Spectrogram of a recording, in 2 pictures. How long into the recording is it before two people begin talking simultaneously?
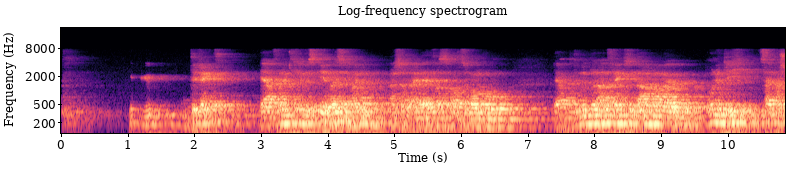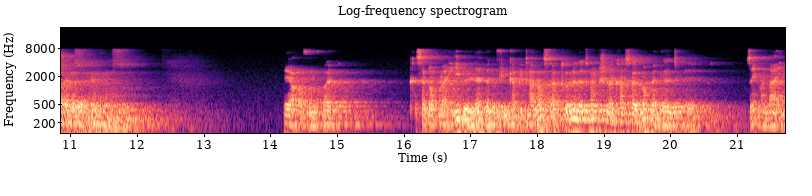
none

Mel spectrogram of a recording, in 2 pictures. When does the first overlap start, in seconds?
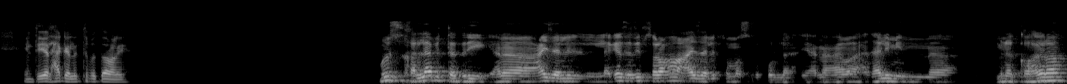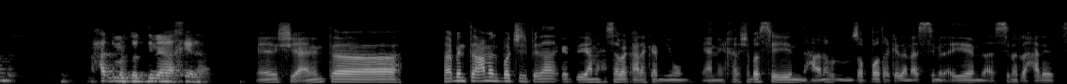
none

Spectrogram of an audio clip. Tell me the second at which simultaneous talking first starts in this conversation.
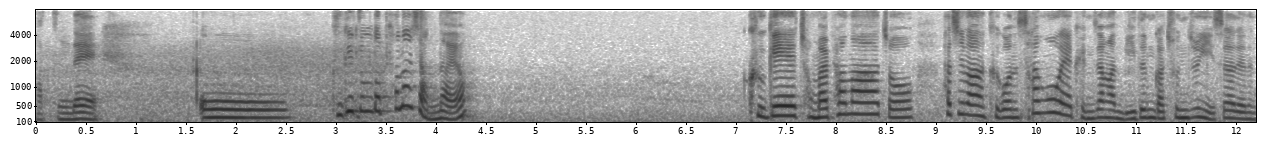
none

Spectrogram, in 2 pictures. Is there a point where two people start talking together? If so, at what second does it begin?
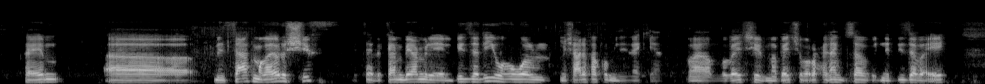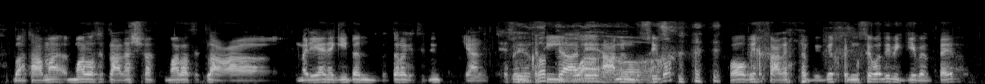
15 s

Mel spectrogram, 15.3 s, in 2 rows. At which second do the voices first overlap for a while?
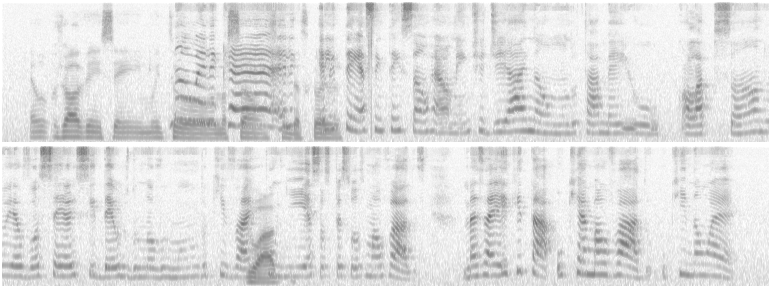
2 s

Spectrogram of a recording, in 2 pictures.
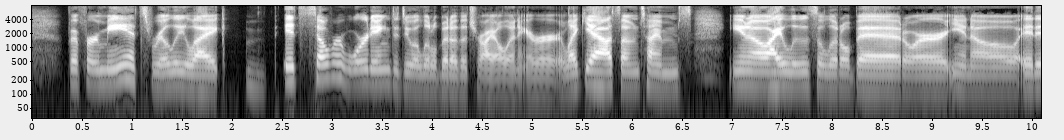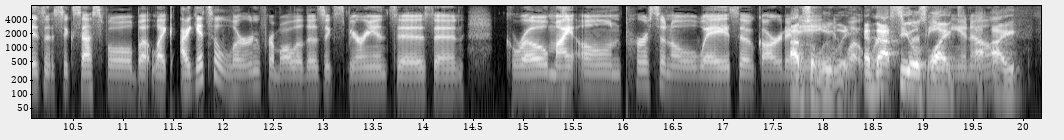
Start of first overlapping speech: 18 s

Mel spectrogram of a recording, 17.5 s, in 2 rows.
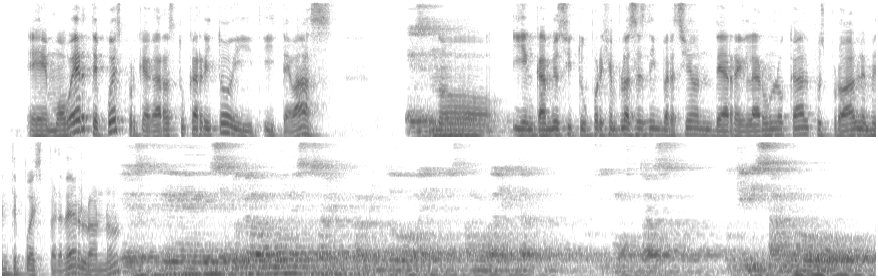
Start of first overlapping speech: none

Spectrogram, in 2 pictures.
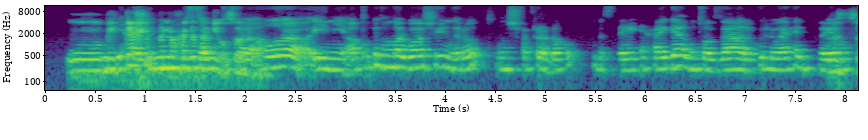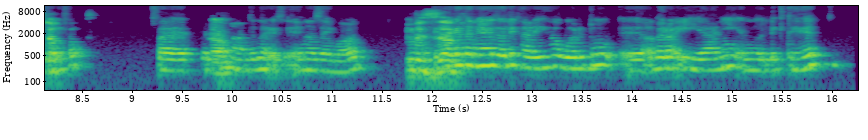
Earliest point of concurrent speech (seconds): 1 s

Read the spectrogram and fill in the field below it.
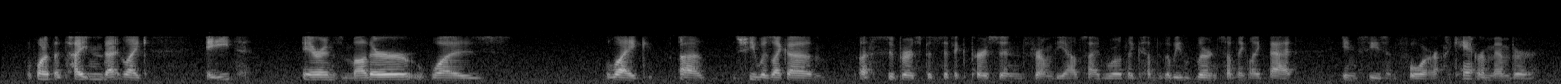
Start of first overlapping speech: none

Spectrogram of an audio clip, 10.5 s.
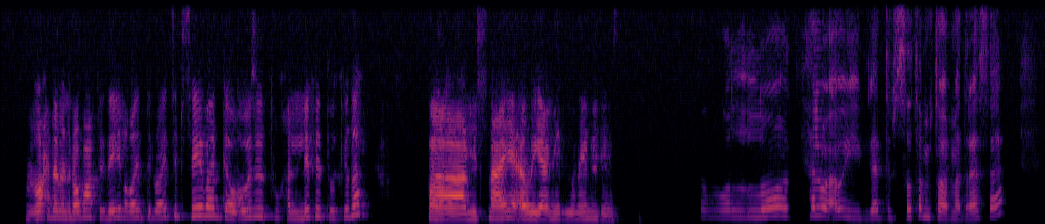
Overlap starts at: none

